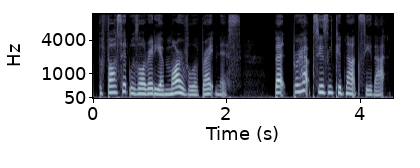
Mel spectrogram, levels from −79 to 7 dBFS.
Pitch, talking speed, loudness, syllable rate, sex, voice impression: 210 Hz, 200 wpm, -19 LUFS, 6.1 syllables/s, female, feminine, adult-like, relaxed, bright, soft, clear, slightly raspy, cute, calm, elegant, lively, kind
